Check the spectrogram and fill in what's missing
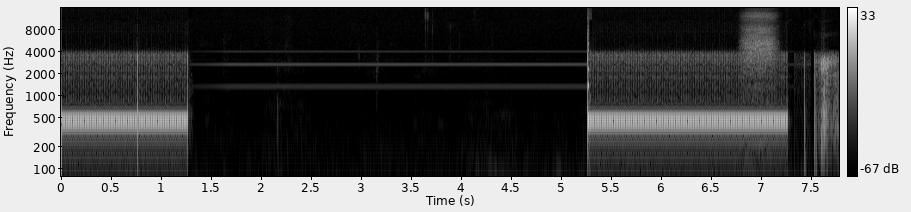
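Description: Telephone dial tone plays loud and steady, with a click mid-tone, cuts out into silence for about four seconds, then returns with a click before stopping amid faint rustle.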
